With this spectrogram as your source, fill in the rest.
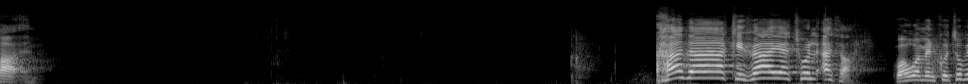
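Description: A middle-aged man speaks slowly and deliberately into a close microphone, reciting in a melodic voice.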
